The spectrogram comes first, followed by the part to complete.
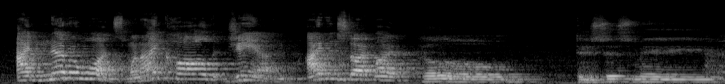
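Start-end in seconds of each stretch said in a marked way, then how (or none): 4.2-7.0 downbeat, gloomy, very deep, slow and drawn out. Showing how not to open a phone call: gloomy Eeyore voice. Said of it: "Nobody wants to be signed up by Eeyore".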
